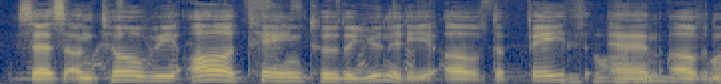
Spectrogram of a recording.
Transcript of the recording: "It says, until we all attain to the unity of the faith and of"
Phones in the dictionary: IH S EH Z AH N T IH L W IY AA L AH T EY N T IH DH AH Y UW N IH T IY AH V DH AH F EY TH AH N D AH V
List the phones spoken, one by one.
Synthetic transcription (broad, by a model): S EH Z AH N T IH L W IY AA L AH T EY N T IH DH AH Y UW N IH T IY AH V DH AH F EY TH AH N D AH V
